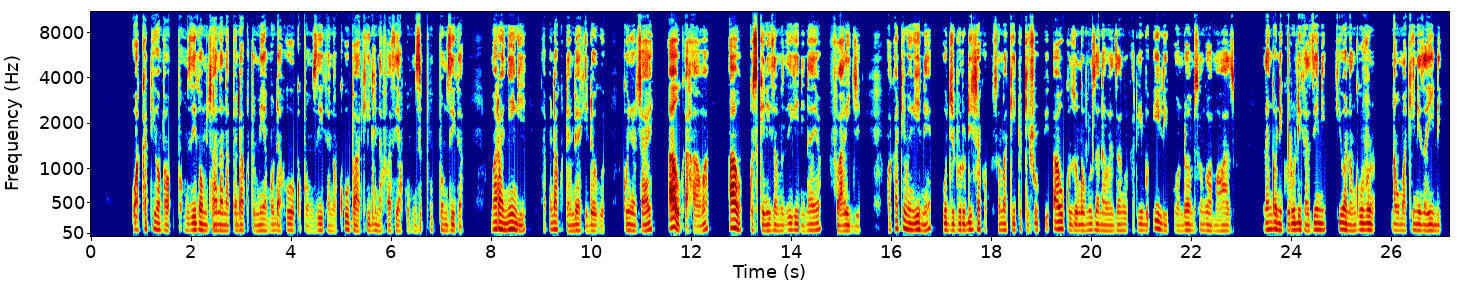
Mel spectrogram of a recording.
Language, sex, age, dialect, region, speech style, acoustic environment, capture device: Swahili, male, 18-24, Kenya - Mombasa, Kenya, happy; relaxed, silence, mobile / Linux / Chrome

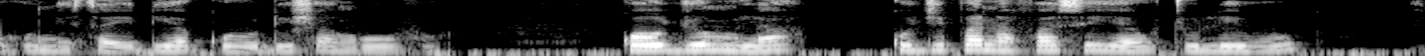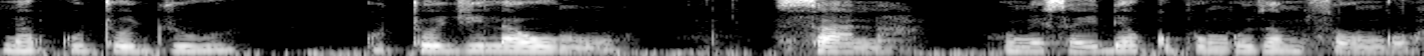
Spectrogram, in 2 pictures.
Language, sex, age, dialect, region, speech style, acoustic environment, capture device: Swahili, female, 25-34, Kenya - Nairobi Sheng-influenced, Kenya, happy, silence, mobile / Linux / Chrome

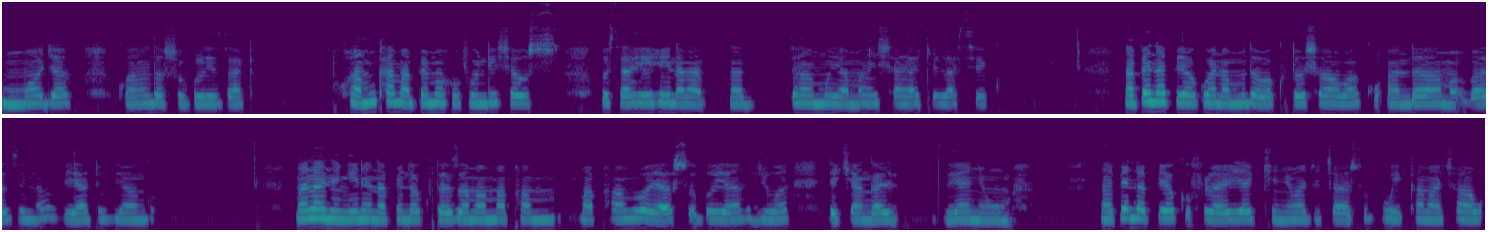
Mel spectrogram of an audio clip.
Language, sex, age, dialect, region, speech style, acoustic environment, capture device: Swahili, female, 18-24, Kenya - Nairobi Sheng-influenced, Kenya, stressed; focused; excited; anxious, nature; appliances; construction, mobile / Linux / Chrome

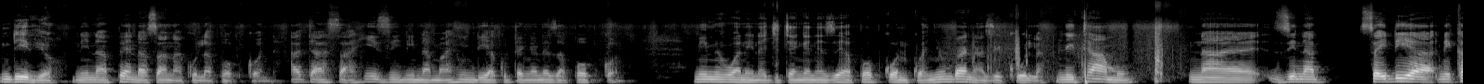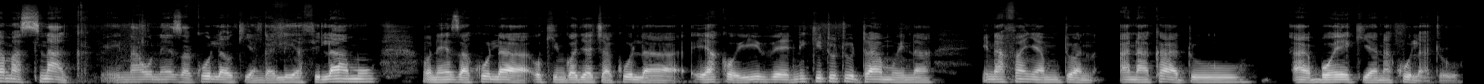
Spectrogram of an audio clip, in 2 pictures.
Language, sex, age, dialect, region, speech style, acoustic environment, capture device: Swahili, male, 25-34, Kenya - Nairobi Sheng-influenced, Kenya, happy, silence, mobile / Linux / Chrome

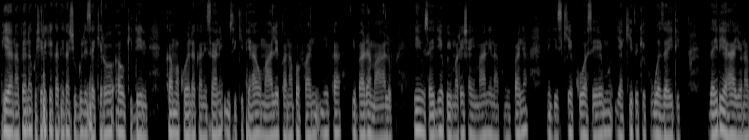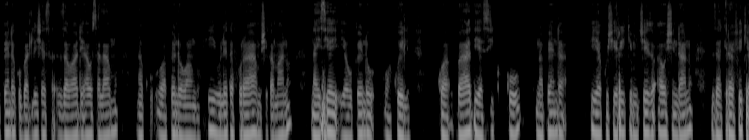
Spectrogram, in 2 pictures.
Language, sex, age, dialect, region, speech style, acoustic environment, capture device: Swahili, male, 18-24, Kenya - Nairobi Sheng-influenced, Kenya, happy, people talking, mobile / Linux / Chrome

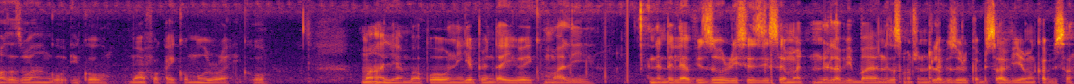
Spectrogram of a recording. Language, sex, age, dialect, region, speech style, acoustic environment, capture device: Swahili, male, 25-34, Kenya - Nairobi Sheng-influenced, Kenya, relaxed; tired, appliances, mobile / Linux / Chrome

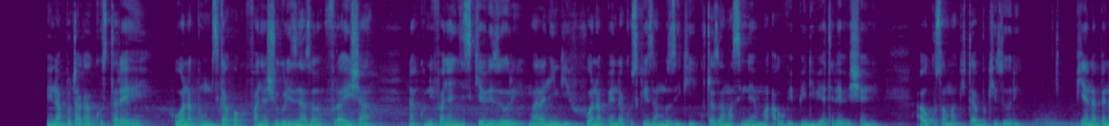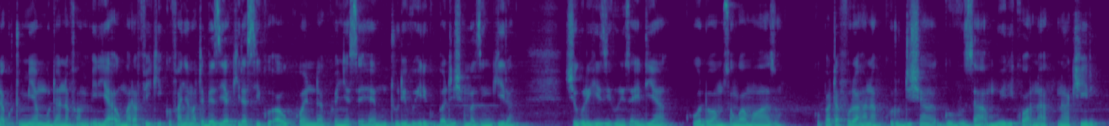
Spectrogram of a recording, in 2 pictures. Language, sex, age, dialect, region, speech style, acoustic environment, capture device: Swahili, female, 25-34, Kenya - Nairobi Sheng-influenced, Kenya, excited, nature, mobile / Linux / Chrome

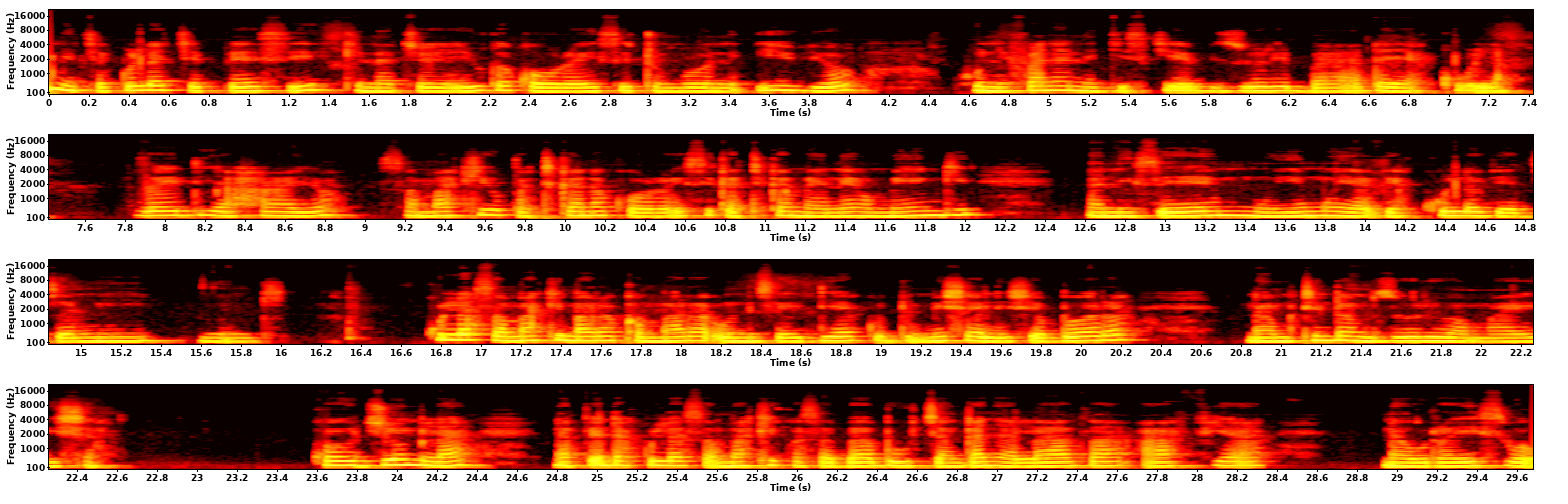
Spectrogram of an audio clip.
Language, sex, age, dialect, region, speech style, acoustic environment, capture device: Swahili, female, 18-24, Kenya - Nairobi Sheng-influenced, Kenya, excited, nature, mobile / Linux / Chrome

